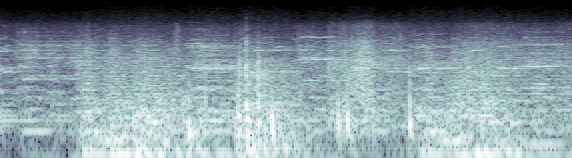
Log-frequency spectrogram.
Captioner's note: suspenseful music; sounds of scuffling; thump; suspenseful music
